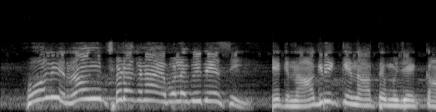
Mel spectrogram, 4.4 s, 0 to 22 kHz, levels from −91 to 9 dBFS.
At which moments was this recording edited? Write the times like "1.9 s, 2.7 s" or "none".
2.6 s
